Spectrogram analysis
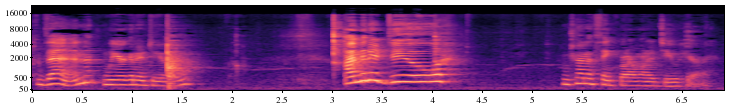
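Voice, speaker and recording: A woman's voice: medium pitch, expressive, brisk, noisy background. Chatty woman demoing cocktails, echoey room. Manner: chatty, talks straight to viewers with many asides. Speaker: cocktail demo host. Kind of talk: casual live cocktail demonstration. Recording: echoey room with faint clatter.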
